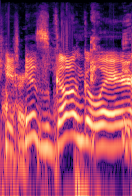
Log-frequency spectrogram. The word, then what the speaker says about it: Gongaware: Catherine Gongaware. Gongaware? Gongaware. How do you spell that? Gongaware. It is Gongaware.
